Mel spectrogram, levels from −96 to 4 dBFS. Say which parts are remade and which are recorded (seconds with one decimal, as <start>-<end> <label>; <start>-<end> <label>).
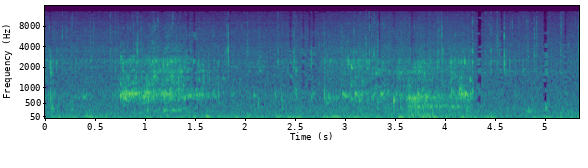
0.0-5.3 recorded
